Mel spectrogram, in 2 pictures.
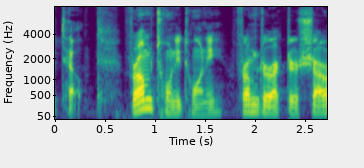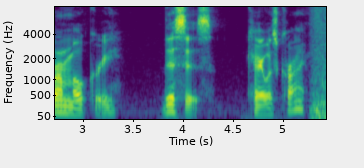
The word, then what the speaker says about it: Shahram: We've got filmmaker, how do you pronounce his first name? Was it Shahram? Shahram, okay.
